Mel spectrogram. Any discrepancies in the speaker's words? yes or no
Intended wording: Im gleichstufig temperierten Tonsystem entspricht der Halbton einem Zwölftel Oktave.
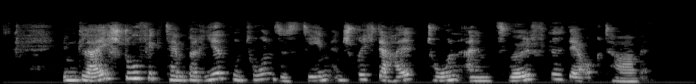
yes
